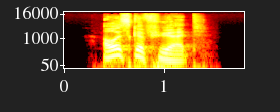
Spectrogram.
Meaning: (verb) past participle of ausführen; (adjective) conducted, accomplished, executed, performed, achieved
- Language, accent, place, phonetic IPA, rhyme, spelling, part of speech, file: German, Germany, Berlin, [ˈaʊ̯sɡəˌfyːɐ̯t], -aʊ̯sɡəfyːɐ̯t, ausgeführt, verb, De-ausgeführt.ogg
